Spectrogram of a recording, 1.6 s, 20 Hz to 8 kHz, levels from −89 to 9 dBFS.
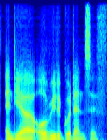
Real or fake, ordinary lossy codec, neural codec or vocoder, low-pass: fake; none; codec, 16 kHz, 0.2 kbps, FocalCodec; none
